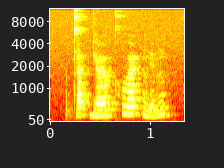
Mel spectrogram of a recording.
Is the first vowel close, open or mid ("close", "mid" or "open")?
open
